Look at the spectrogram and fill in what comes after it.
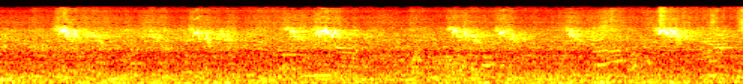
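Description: Small birds chirping: a run of short, high chirps, roughly two a second, over a low background rumble.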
